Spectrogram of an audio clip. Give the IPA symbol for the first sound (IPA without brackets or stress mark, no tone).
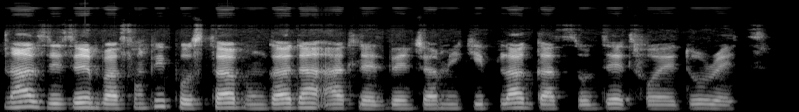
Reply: n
